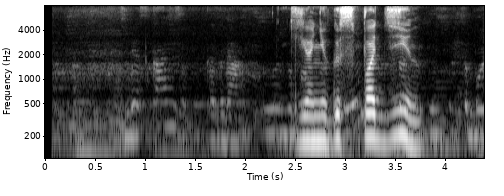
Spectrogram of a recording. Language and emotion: Russian, angry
